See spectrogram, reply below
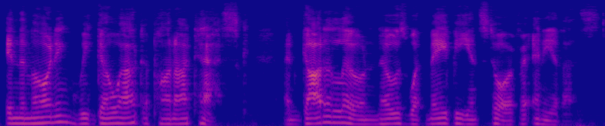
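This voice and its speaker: Man reading as an anguished, resolute wife, forceful and bright. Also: medium pitch, moderate pace, dull audio. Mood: solemn, pleading. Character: anguished, resolute wife pleading with her friends.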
